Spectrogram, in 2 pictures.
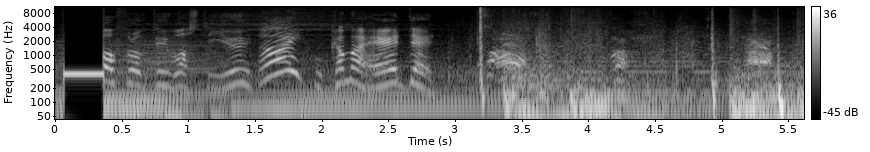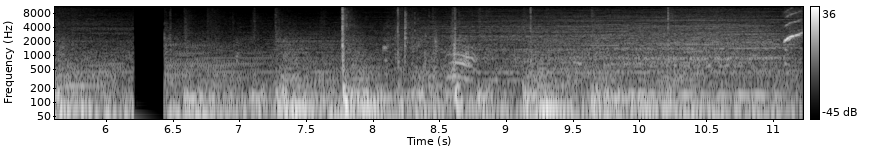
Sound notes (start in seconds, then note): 3.1 smacking; 4.8 bashing; 7.8 bashing; 9.7 tense music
